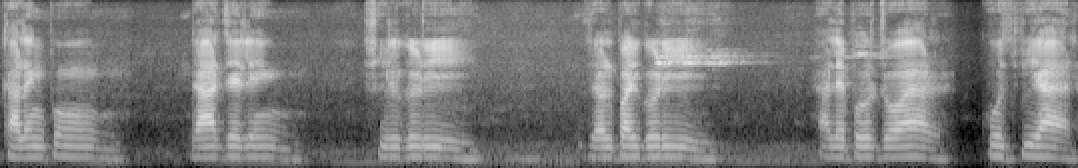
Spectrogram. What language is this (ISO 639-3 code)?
nep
